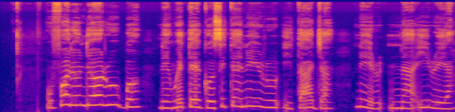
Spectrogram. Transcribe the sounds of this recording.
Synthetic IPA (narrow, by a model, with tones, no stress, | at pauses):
u˨fo˦do˦n̩˦dɪ˦ɔ˦ɾu˦ɡ͡bɔ˦ | ne˨ŋʷe˦te˦ɡo˨si˦te˦˨˦ni˦ɾu˦ʔi˨ta˦d͡ʒa˦ | na˨ʔi˦ɾe˨ja˦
